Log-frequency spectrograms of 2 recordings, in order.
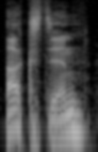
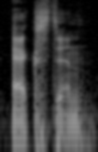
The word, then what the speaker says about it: Euxton: He pronounced it, as I just did, Uxton, which is better than the usual mispronunciation of Euxton, but I feel I just have to inform you that it is actually pronounced Exton, with a silent and superfluous U.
